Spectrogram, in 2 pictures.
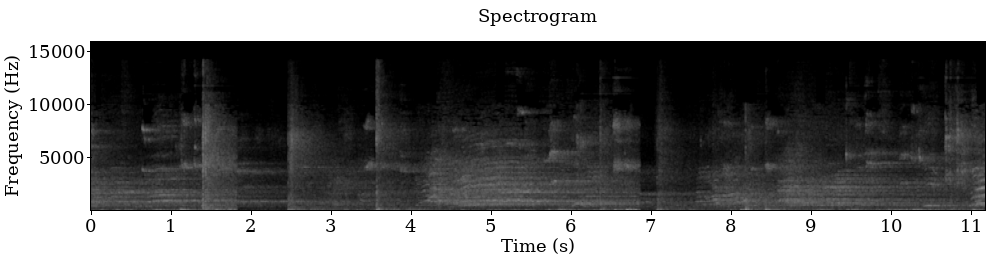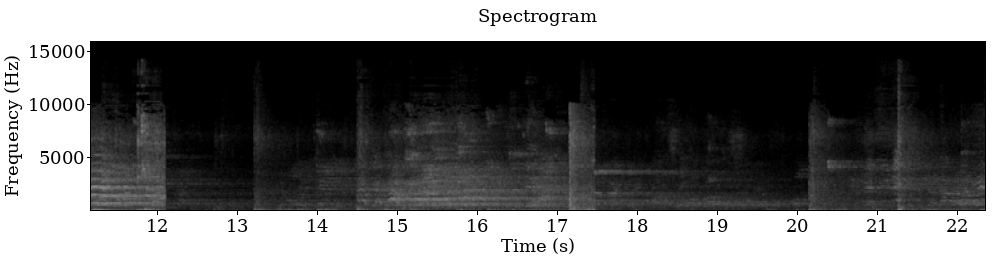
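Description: Volleyball rally in an echoing sports hall: sharp slaps of the ball struck by hands and forearms, with players' calls and shouts, loudest about halfway through.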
